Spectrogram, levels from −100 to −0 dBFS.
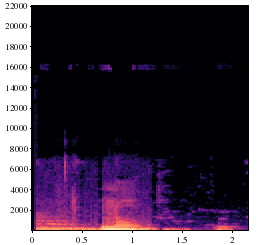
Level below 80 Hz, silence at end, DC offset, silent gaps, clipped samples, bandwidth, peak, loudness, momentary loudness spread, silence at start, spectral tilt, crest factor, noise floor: -48 dBFS; 0.15 s; under 0.1%; none; under 0.1%; 3.3 kHz; -2 dBFS; -14 LUFS; 24 LU; 0.05 s; -10.5 dB/octave; 14 dB; -34 dBFS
